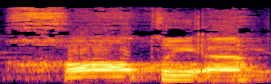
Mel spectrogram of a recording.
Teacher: خا کو بھی پر، الف کو بھی پر، طا کو پر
